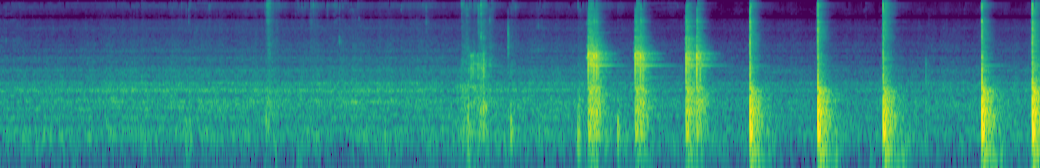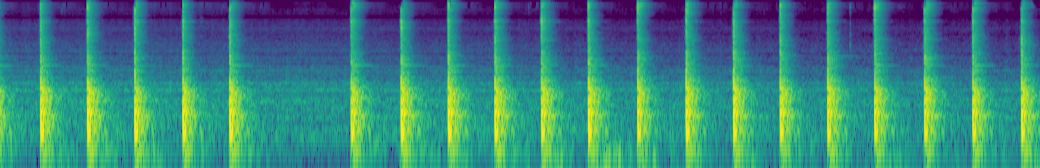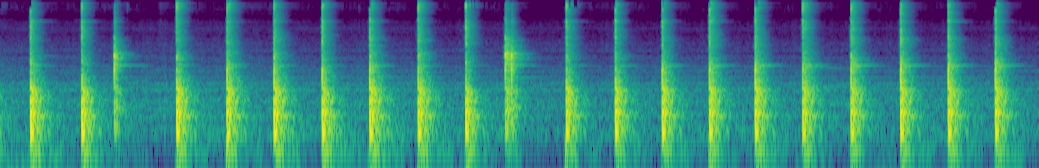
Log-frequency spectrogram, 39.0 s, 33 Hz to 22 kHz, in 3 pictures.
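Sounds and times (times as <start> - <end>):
hammer ringing on anvil: 7.4 - 9.6, 12.3 - 16.2, 17.4 - 38.9.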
